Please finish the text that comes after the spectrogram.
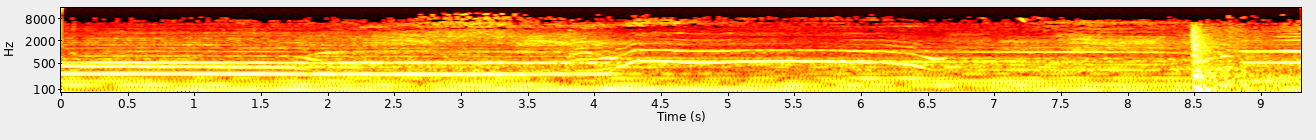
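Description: Several long, overlapping wolf howls, with steady sustained tones that slide up and down in pitch, fairly loud over a low rumble, ending with a brief sharp knock.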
